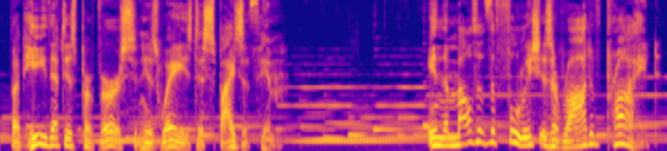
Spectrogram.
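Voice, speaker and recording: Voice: mid-range voice, expressive, normal speed, lightly acted. A reader giving a dramatized delivery of scripture in formal old English, emphatic and solemn. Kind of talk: dramatized Bible reading, formal King James English. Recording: loud music behind the voice. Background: music.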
